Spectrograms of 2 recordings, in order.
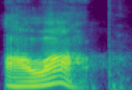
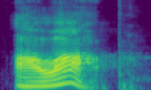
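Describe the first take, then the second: First: It is said in the ancient Hebrew pronunciation. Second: It is said in the ancient Hebrew pronunciation.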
